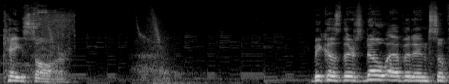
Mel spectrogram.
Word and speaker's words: Caesar: For example, Caesar was probably pronounced Kesar because there's no evidence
